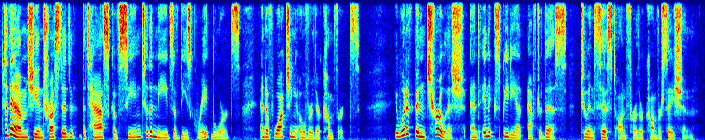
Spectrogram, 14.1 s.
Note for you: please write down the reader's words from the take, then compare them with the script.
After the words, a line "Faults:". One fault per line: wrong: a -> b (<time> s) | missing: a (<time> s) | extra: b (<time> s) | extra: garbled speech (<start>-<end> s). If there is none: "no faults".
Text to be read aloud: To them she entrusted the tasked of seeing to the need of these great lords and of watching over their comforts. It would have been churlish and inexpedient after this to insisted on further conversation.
To them she entrusted the task of seeing to the needs of these great lords and of watching over their comforts. It would have been churlish and inexpedient after this to insist on further conversation.
Faults:
wrong: tasked -> task (1.7 s)
wrong: need -> needs (3.1 s)
wrong: insisted -> insist (11.7 s)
